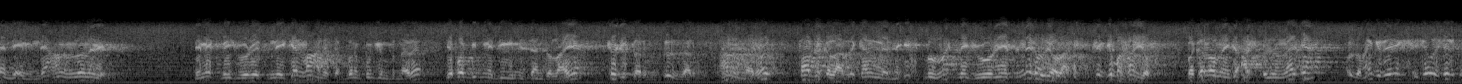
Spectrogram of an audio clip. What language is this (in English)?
Turkish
